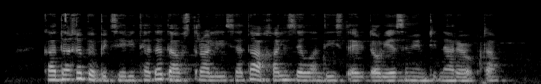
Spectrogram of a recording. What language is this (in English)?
Georgian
